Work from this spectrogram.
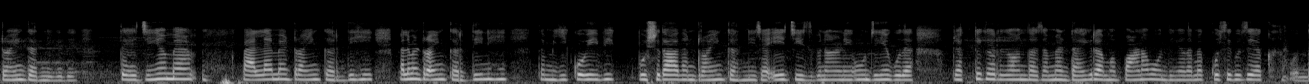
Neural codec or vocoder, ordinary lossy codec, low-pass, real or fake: none; none; none; real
